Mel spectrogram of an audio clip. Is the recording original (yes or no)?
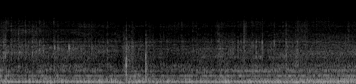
no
